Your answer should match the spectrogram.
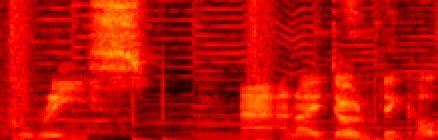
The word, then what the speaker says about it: Gris: now found out that Gris is supposedly pronounced gree and I don't think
